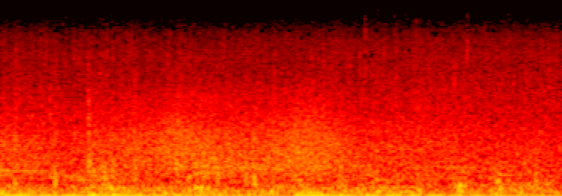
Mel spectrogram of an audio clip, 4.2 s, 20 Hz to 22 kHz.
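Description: Steady rain hisses throughout a thunderstorm in The Witcher 3: Wild Hunt, with a dull low rumble of thunder rolling underneath, even and continuous with no voices.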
